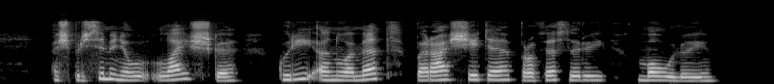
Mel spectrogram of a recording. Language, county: Lithuanian, Alytus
